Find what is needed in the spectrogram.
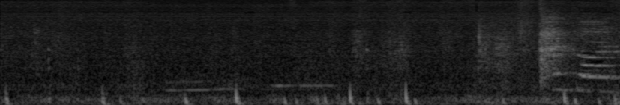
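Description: A girl's voice playing very faintly through laptop speakers, mostly lost under scattered soft low thumps; the playback volume is too low.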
